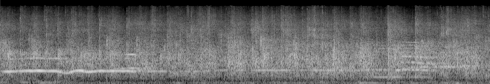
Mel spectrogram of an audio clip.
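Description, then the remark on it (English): Steady audience applause, a dense wash of many hands clapping at a constant loud level for several seconds, with a faint sustained tone running underneath. It is a round of applause at a party for everybody who submitted an entry. “I think everybody who submitted an entry, no matter how it places, just deserves a quick round of applause, because entries are what make your party.”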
